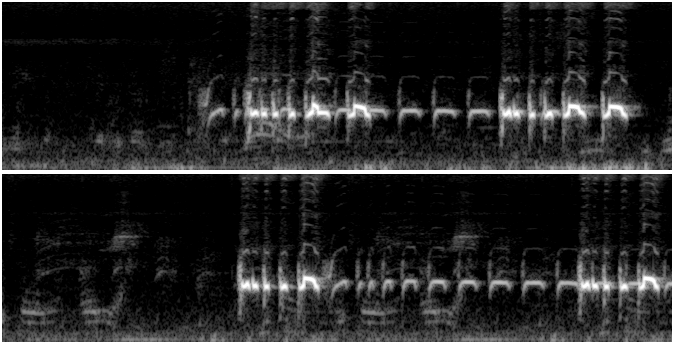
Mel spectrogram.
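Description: Zebra dove (perkutut) singing: two bouts of rapid, evenly spaced staccato coos, each lasting about three seconds, the first starting about two seconds in and the second about seven seconds in. This is the song a male uses to call a female.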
